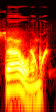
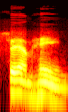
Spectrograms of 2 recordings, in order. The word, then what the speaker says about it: Samhain: You all follow a basic 8 Sabbats or holidays, which Halloween, otherwise known as Samhain, it's spelled S-A-M-H-A. It's spelled like Sam Hain, but it's actually pronounced Samhain, and it is Celtic.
